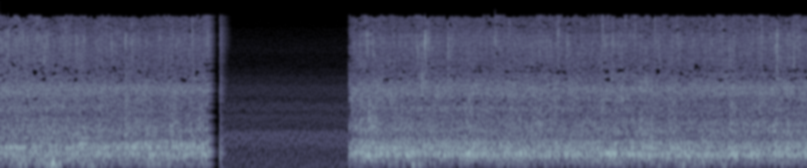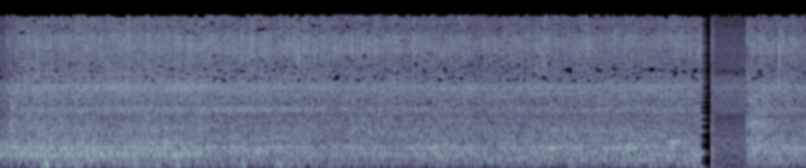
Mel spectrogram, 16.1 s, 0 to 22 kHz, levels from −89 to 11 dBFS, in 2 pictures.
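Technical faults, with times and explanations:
2.09 to 3.49 s, call audio freeze: packets were likely held up in transit, so the jitter buffer ran empty and the receiver stretched the last sound into a fading buzz for about 1.4 s. Playback then resumes exactly where it stopped, nothing lost but everything after now running 1.39 s late.
15.08 to 15.54 s, long network dropout: a run of packets likely never arrived, so the receiver filled about 0.45 s with a decaying continuation of the last sound. The audio then returns with 0.61 s of material missing, a jump forward that leaves playback somewhat less delayed than before.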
